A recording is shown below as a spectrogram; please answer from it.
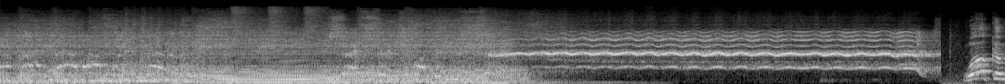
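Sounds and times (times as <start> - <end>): man singing long high note: 0.0 - 2.0, 3.2 - 9.4
metal band playing: 0.0 - 6.2.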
